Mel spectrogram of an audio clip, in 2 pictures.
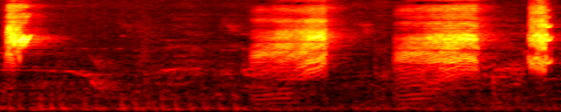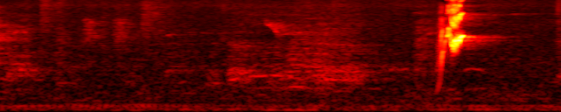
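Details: Javan myna lure song for contest birds, sparse in this stretch. Harsh, noisy rasps and sharp squawks come singly with quiet gaps, plus one soft muffled note in between.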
